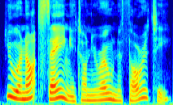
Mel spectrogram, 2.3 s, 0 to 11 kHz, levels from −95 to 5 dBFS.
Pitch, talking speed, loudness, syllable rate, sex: 195 Hz, 235 wpm, -17 LUFS, 6.1 syllables/s, female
